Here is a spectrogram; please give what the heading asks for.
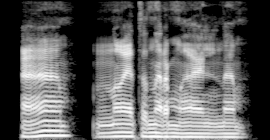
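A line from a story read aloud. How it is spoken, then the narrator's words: Sighing. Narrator (Russian): вздохнул Савелий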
